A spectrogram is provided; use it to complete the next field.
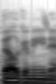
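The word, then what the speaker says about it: Belgemine: My name is Belgamin. You are Belgamin. That's how you say her name.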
